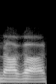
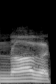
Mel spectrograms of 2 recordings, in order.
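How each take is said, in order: First: The name ends with a final 'a' vowel. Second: The name ends on the consonant 'g'. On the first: The speaker calls it wrong. "নাগা বলে কিন্তু কেউ নেই" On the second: The speaker calls it right. "নাগ আছে"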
